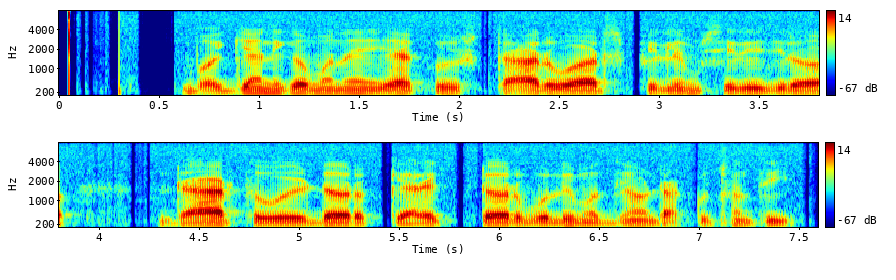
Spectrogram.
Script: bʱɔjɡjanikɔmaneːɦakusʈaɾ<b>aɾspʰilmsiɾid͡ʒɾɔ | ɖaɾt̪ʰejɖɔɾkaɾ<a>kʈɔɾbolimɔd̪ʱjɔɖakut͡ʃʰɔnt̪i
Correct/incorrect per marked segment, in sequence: incorrect, incorrect

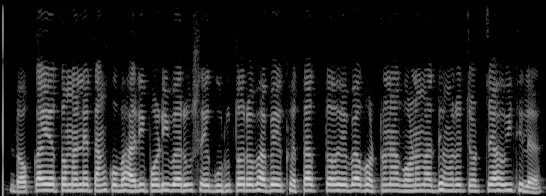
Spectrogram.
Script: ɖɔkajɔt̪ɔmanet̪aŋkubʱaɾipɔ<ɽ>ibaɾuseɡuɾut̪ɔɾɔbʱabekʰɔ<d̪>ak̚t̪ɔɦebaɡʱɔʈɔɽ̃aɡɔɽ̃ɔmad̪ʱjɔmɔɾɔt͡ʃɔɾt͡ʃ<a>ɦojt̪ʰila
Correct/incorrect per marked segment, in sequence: correct, incorrect, correct

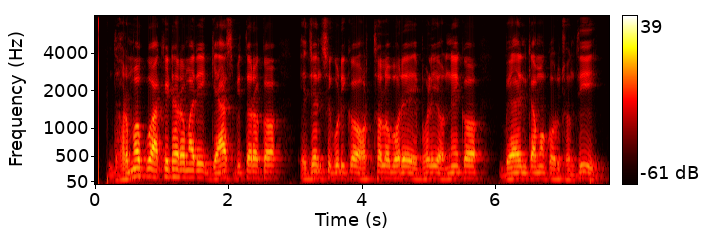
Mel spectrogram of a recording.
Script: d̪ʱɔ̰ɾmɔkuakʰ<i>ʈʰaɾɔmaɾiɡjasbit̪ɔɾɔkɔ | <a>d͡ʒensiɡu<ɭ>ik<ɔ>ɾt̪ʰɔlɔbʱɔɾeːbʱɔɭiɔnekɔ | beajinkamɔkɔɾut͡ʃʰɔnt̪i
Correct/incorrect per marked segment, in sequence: correct, incorrect, incorrect, incorrect

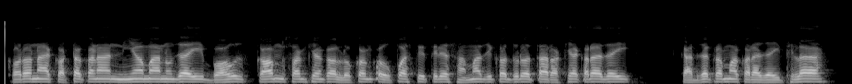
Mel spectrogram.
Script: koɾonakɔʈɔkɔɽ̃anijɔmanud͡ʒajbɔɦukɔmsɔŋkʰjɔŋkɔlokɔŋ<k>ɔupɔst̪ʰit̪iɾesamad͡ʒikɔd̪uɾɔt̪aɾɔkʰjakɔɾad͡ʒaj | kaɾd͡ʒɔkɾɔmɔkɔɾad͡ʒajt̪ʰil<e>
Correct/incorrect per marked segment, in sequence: correct, incorrect

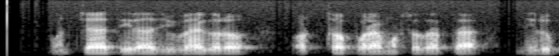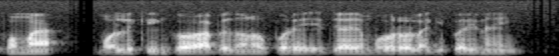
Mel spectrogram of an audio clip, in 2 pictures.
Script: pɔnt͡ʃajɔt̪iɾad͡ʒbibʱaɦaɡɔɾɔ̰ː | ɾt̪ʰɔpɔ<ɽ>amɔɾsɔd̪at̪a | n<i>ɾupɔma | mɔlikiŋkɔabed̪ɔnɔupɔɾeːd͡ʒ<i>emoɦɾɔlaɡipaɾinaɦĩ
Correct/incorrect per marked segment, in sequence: incorrect, correct, incorrect

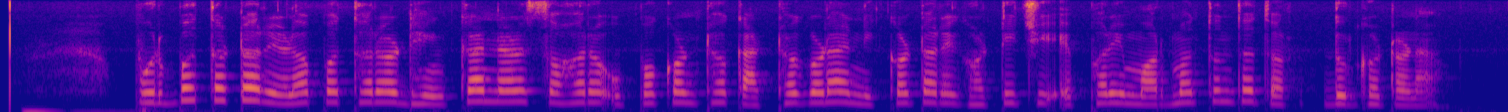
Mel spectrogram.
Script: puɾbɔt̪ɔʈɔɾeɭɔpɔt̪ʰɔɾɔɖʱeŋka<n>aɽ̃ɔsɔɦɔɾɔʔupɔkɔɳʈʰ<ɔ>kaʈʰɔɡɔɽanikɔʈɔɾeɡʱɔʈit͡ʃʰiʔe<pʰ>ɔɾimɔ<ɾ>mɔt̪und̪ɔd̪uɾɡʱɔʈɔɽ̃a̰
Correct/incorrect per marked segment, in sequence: correct, correct, correct, correct

